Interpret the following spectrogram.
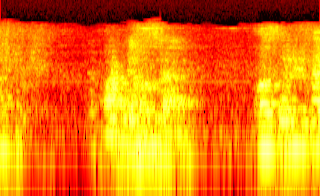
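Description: A man's voice, two short indistinct utterances: a brief one at the start and a longer one about a second in.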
